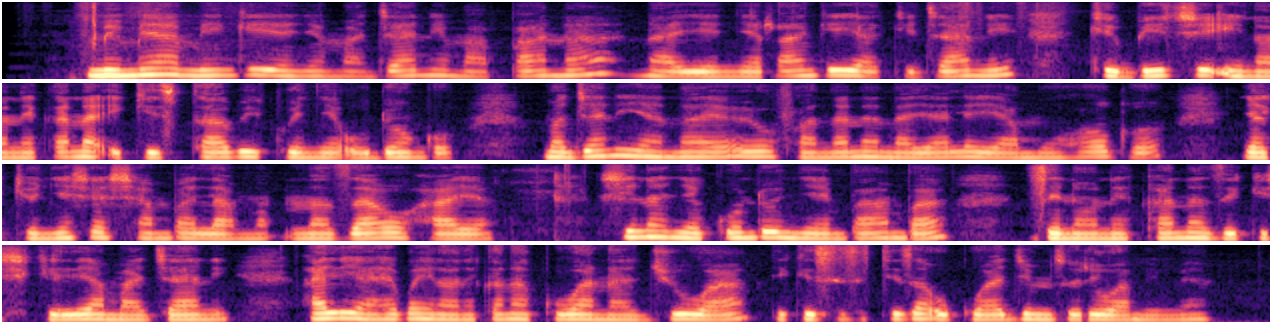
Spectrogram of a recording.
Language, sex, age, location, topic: Swahili, female, 25-35, Nairobi, health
